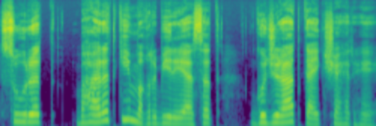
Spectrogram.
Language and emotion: Urdu, neutral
